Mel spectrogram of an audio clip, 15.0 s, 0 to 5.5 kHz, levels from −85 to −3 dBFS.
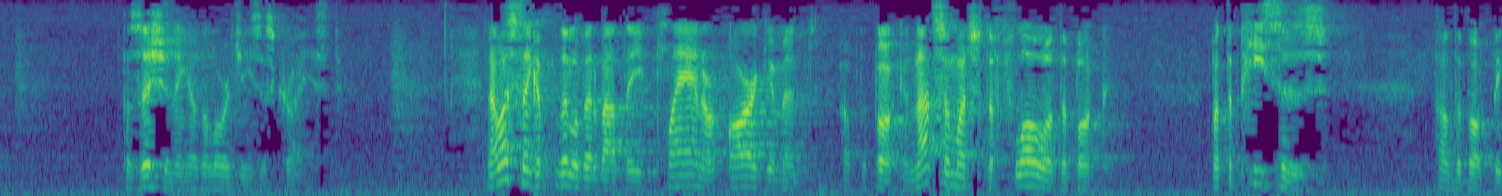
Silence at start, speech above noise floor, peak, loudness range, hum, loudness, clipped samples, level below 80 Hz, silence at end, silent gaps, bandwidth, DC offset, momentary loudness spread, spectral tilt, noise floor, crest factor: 0.15 s; 27 dB; 0 dBFS; 5 LU; none; -20 LUFS; under 0.1%; -54 dBFS; 0 s; none; 5.4 kHz; under 0.1%; 22 LU; -2.5 dB/octave; -49 dBFS; 24 dB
